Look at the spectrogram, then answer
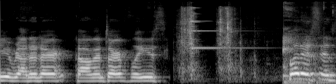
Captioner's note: cashier dings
